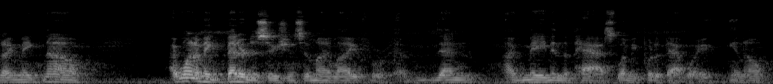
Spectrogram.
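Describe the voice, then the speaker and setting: There is audible room echo around this man's voice. He speaks at a moderate pace. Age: 80s+. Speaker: recovering alcoholic, AA member. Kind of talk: casual interview chat. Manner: halting, with fillers and repeats.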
